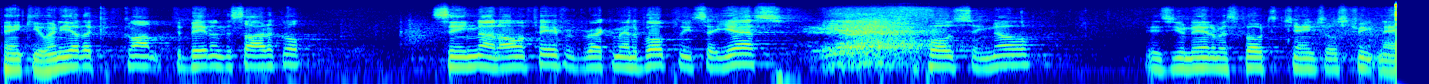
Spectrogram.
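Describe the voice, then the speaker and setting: Over noticeable background noise, a man with an American accent speaks at a fairly quick pace, his pitch fairly high and his intonation fairly even. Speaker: town meeting moderator. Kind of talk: meeting moderation.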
